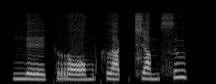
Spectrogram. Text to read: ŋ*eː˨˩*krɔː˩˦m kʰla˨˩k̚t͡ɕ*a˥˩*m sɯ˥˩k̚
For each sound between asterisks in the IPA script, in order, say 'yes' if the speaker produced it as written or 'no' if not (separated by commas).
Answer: yes, no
